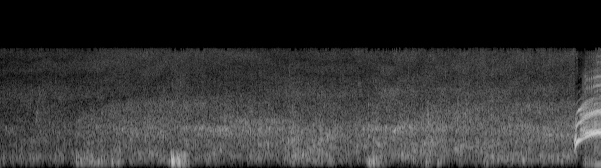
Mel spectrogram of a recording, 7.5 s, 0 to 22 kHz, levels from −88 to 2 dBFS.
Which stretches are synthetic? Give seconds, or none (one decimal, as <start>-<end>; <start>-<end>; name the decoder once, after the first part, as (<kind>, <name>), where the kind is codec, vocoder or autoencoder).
none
